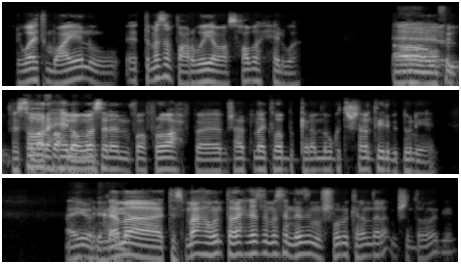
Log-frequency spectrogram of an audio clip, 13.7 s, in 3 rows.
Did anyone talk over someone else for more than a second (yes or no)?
yes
